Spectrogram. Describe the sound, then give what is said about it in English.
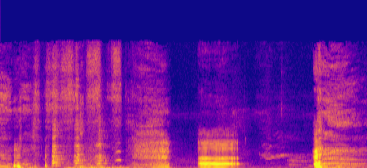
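A dog smelling a person barks and whimpers excitedly, a flurry of yelps followed by a drawn-out whine and one last sharp bark. “That dog is going berserk, Baker.”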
